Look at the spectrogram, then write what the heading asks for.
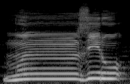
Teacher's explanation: نون ساکن کو غنہ کر کے پڑھیں گے، ناک میں چھپا کر پڑھیں گے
